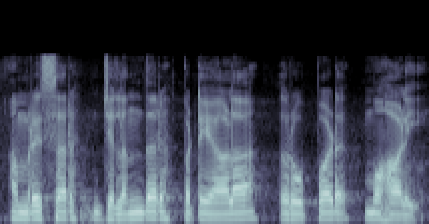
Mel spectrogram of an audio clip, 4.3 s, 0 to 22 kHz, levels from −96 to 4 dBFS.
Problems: constant background noise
